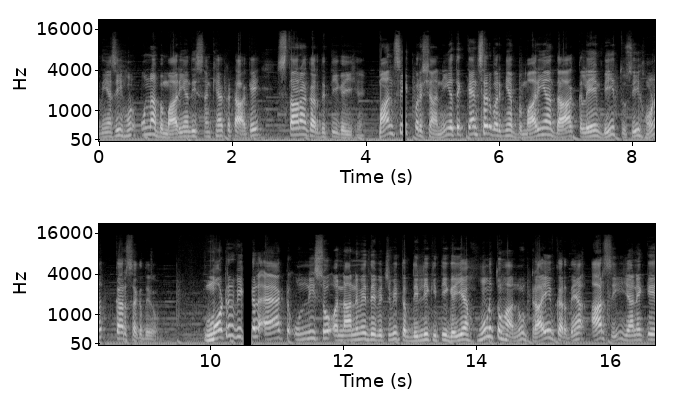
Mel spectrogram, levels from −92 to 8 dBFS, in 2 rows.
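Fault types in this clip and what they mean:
Bluetooth stall: sound cuts to brief silence twice, 52 and 130 ms, likely the headphone buffer running dry while lost packets were resent.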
